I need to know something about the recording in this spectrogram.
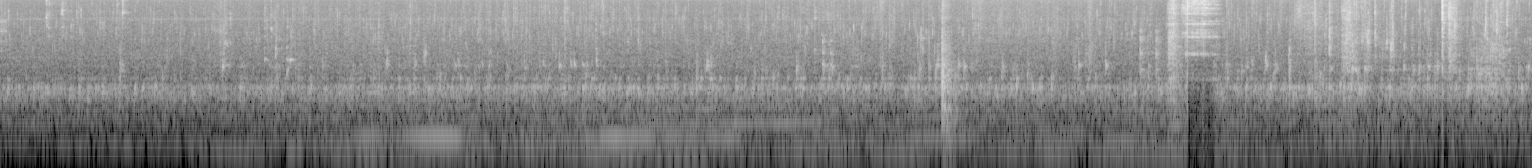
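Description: A thick stew bubbles and simmers in a pot.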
